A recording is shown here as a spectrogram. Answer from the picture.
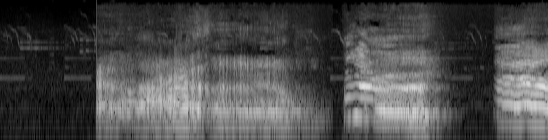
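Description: Animal calls: one long call starting about a second and a half in, then two shorter calls with a wavering pitch.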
